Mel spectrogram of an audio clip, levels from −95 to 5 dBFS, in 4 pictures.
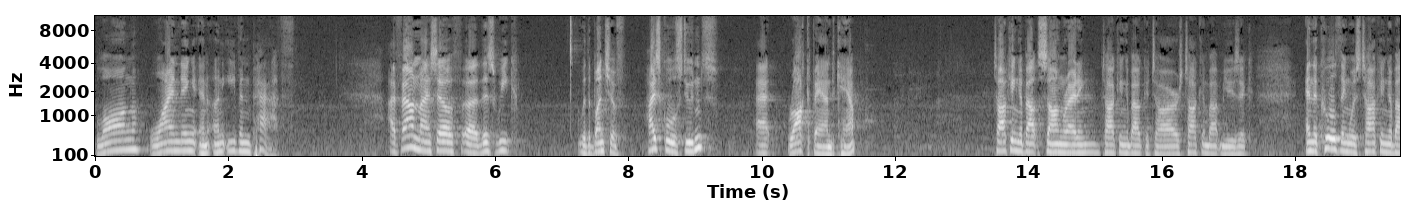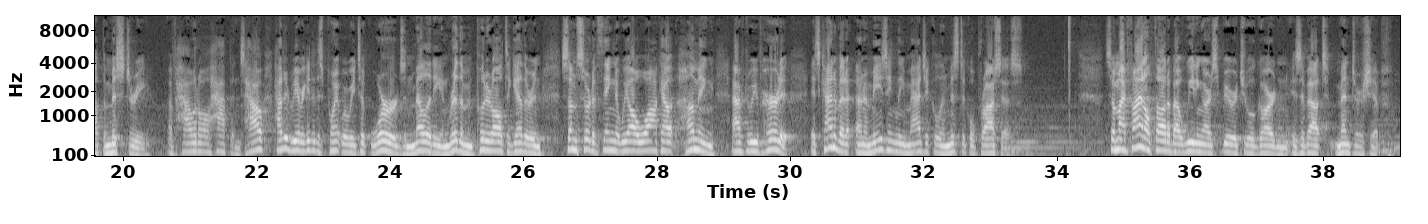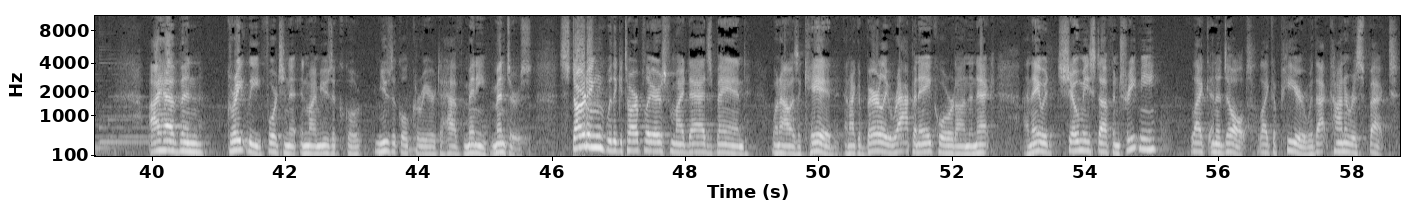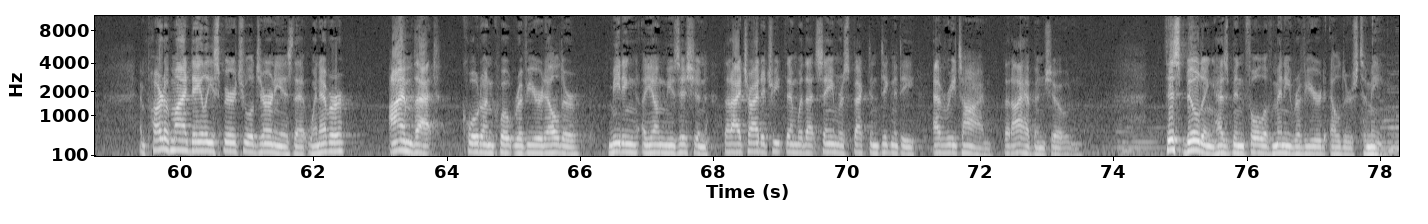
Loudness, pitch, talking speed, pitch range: -13 LUFS, 140 Hz, 165 wpm, 125-160 Hz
